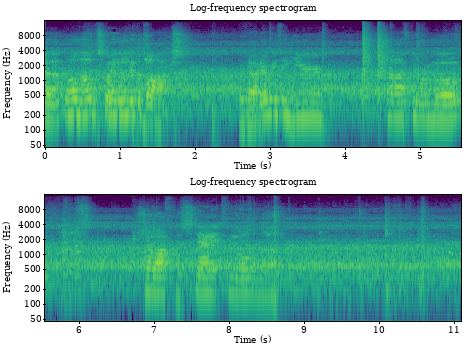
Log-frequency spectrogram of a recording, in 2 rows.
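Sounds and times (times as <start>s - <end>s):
static hiss from speaker: 0.0s - 11.0s.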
